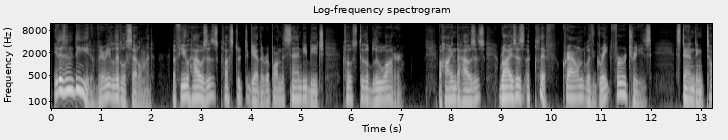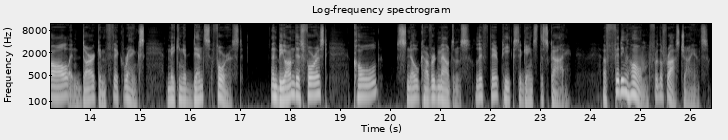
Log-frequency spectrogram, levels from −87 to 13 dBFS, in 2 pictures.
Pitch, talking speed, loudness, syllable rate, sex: 110 Hz, 140 wpm, -20 LUFS, 4.3 syllables/s, male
